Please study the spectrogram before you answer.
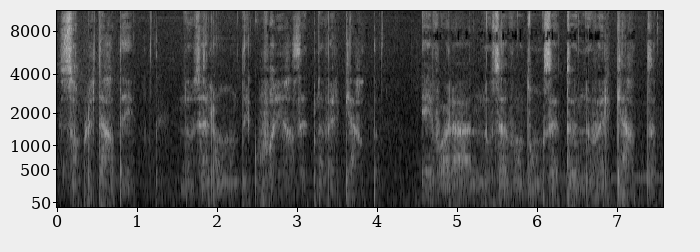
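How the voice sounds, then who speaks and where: A middle-aged ASMR host talking through a collectible in a calm, gentle, hesitant way, close to the microphone. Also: a little slow. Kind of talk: whispered ASMR commentary.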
